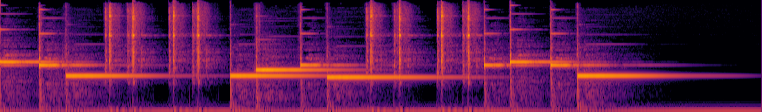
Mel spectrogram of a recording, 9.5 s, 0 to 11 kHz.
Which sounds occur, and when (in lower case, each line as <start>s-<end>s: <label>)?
0.0s-9.5s: ringtone
5.7s-5.9s: generic impact sounds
